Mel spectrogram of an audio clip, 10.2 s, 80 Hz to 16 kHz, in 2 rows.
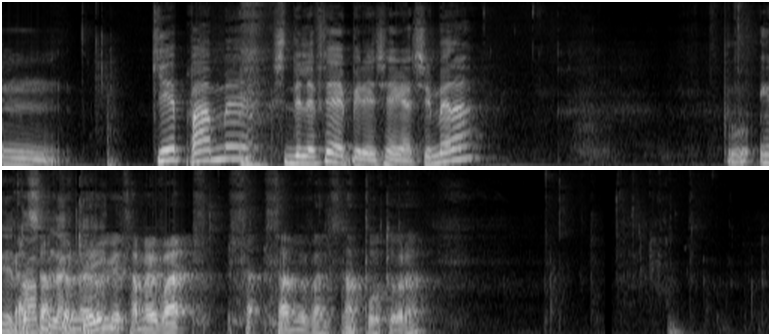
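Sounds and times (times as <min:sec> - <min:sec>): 
speech: 0:00.0 - 0:03.3, 0:04.8 - 0:08.0
water being poured for drinking: 0:08.8 - 0:10.2.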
